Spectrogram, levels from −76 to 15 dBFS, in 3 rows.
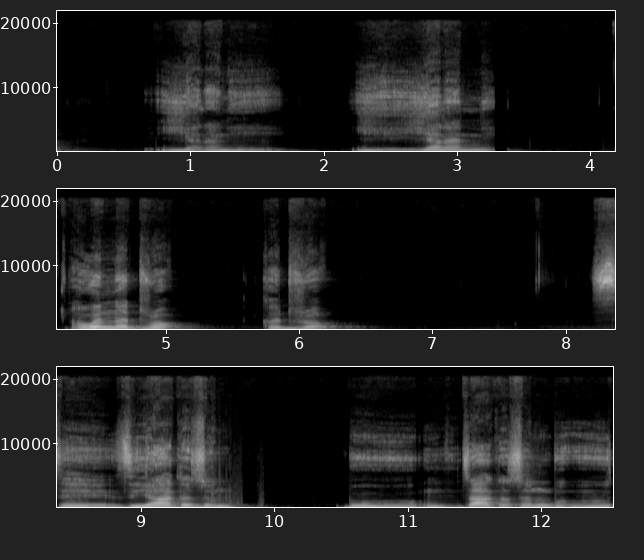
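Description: At 3.28 s the speech drops into a digital broadcast dropout: the receiver lost a few frames, about three judging by the gap, and muted for roughly 96 ms with a very fast fade, so there's a clean hole until good frames resume at 3.38 s.

Then from 9.53 to 9.92 s there's loose connector crackle, an irregular scratchy burst where a worn or dirty contact keeps making and breaking, chopping the signal into rapid fragments.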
